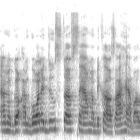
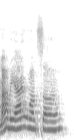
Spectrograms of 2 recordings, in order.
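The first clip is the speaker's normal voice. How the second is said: soft, slow, pleading pet voice; 4 semitones higher, 8 dB quieter than usual. About to give her dog a jalapeño, speaker voices her dog begging for one. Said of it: "She's looking like".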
